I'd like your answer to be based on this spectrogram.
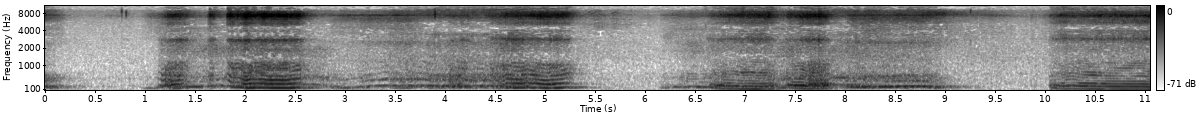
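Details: Loud, rough, rattling snores with long drawn-out breaths, about four to five cycles in eleven seconds, from a sleeping bulldog; snoring.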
